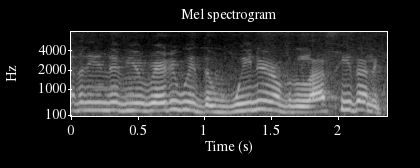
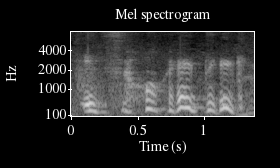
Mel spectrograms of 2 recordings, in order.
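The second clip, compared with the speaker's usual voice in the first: laughing; 2 semitones higher, 5 dB louder than usual. Real, not acted. Laughing at the shallow wave.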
